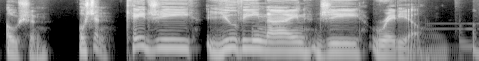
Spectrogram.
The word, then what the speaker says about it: Wouxun: of the first to get one wookson ocean pronounced ocean spelled wookson pronounced ocean ocean kg uv9g radio i'll be going over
